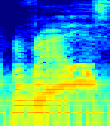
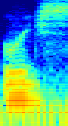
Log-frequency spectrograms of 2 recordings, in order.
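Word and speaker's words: Rhys: Rise the Evermore, or Reese the Evermore, excuse me. I know some people are very particular on how his name is pronounced.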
